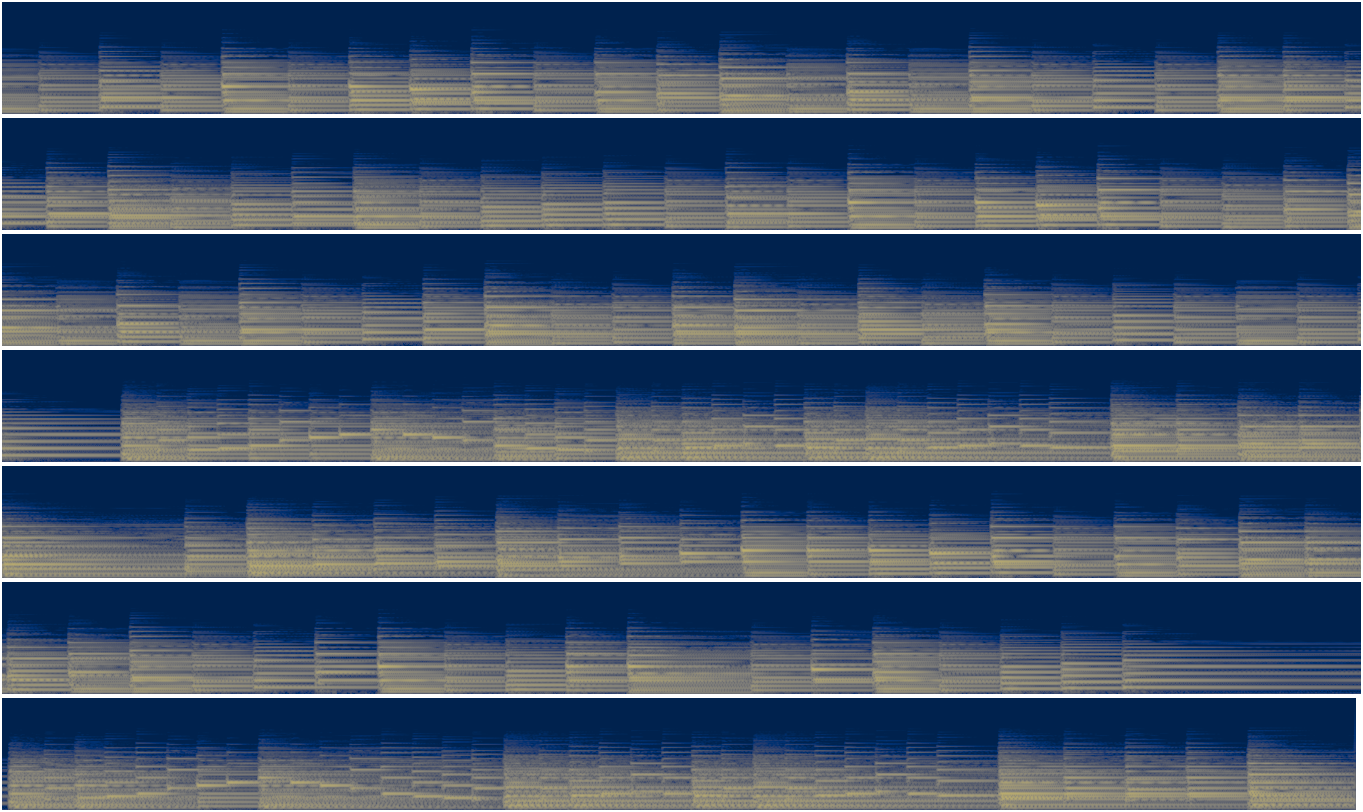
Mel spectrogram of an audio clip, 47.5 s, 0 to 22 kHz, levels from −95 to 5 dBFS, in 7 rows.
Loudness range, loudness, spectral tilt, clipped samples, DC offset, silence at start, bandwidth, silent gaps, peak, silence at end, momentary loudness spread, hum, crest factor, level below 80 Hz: 3 LU; -28 LUFS; -10 dB/octave; under 0.1%; under 0.1%; 0 s; 4.9 kHz; none; -10 dBFS; 0 s; 7 LU; none; 18 dB; -54 dBFS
